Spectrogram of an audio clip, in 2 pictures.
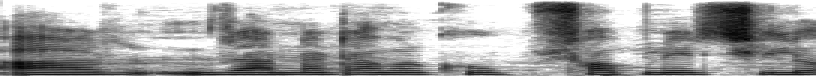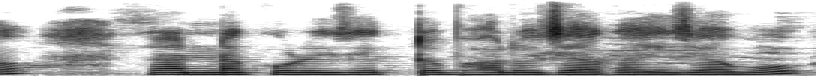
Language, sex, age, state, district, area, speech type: Bengali, female, 18-30, West Bengal, South 24 Parganas, rural, spontaneous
